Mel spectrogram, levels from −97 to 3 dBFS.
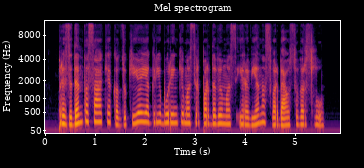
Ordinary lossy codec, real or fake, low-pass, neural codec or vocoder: MP3, 96 kbps; real; 10.8 kHz; none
